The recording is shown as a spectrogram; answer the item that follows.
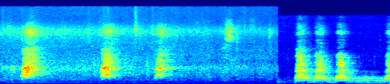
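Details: German Shepherd barking in a temperament test: three spaced single barks at first, then after an abrupt change in background a quick run of three or four close barks.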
